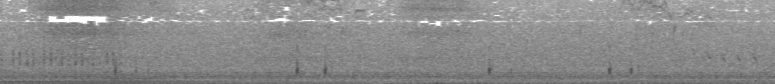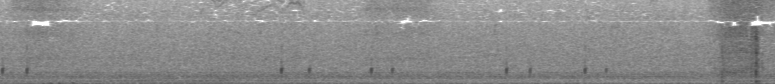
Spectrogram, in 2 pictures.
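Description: Steady low hum of a vehicle engine idling, with a few faint, irregular light ticks.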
